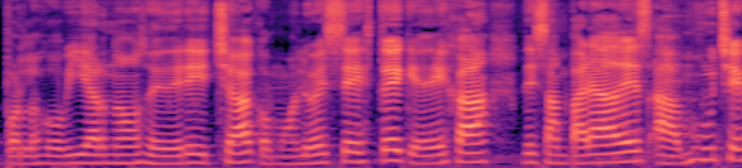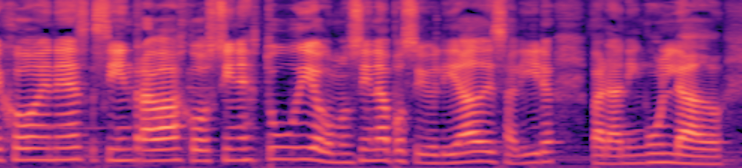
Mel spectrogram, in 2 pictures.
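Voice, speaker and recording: A woman with an Argentine accent giving a conversational book review as a radio columnist, explaining earnestly and searching for words. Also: fairly low pitch. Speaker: literary columnist on a radio show. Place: radio studio.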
